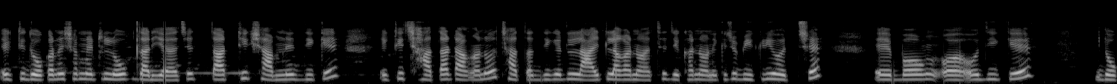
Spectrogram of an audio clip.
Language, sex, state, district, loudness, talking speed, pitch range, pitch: Bengali, female, West Bengal, North 24 Parganas, -29 LUFS, 150 wpm, 220-250 Hz, 230 Hz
